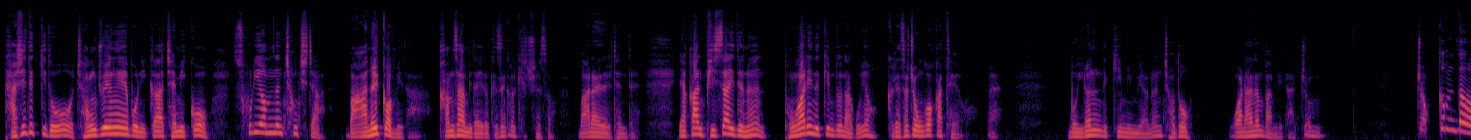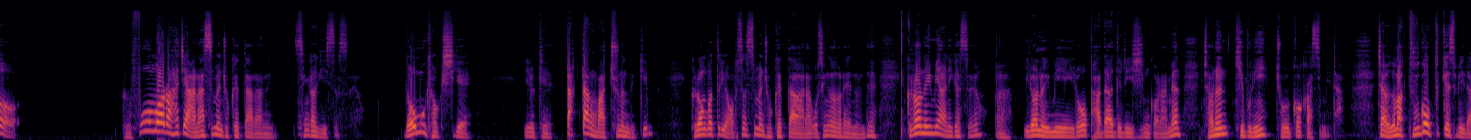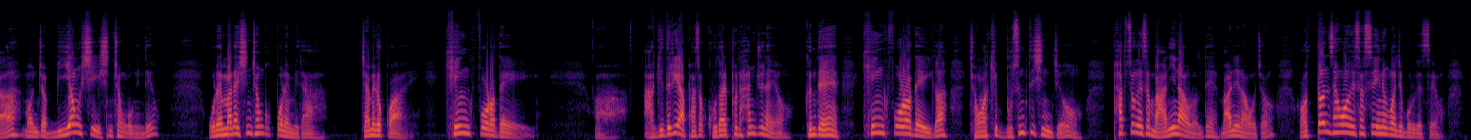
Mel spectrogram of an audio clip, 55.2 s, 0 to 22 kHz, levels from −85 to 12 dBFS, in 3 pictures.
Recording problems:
none

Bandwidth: 16 kHz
